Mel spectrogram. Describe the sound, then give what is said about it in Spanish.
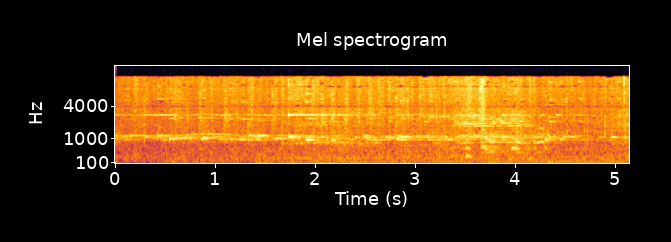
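A pasture soundscape of livestock at the Lakes of Covadonga in Asturias, Spain, with sheep, goats and cows, bleating sheep and goats over a steady wash of noise and a faint, tinkling bell; no voices are heard. “quiere seguir el oficio familiar, cuidar de sus ovejas, de sus cabras, de las vacas”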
